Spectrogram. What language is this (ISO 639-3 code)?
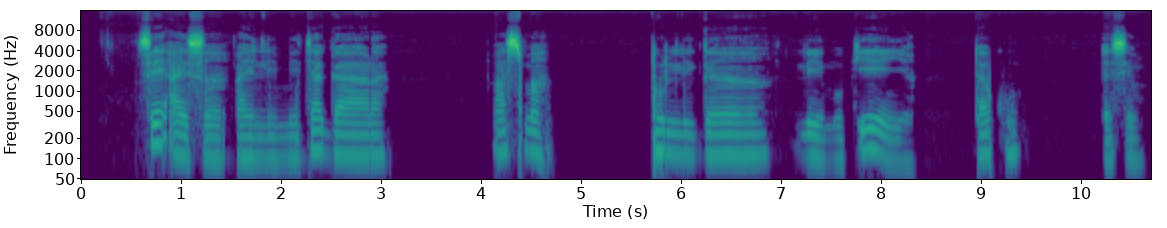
yor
